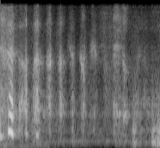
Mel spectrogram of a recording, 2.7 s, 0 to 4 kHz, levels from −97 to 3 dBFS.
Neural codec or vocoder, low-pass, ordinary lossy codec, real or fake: codec, 16 kHz in and 24 kHz out, 0.6 kbps, FocalCodec, streaming, 2048 codes; 3.6 kHz; none; fake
